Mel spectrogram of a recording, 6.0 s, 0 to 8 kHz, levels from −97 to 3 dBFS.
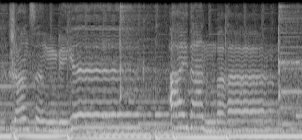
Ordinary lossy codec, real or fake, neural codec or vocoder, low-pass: none; real; none; 7.2 kHz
